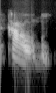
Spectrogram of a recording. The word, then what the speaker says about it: calma: Então, sempre que vocês virem a letra L no final de uma sílaba, ela obrigatoriamente terá som de u.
